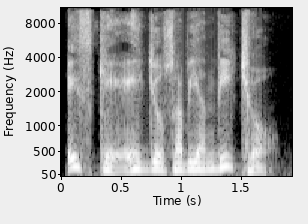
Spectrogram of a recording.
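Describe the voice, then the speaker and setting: A man's voice: medium pitch, sing-song, normal speed, darkish tone, slightly rough, dry recording. A man reading scripted narration for a dramatized audio Bible. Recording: noisy outdoor ambience effects behind. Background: outdoor sound effects.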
